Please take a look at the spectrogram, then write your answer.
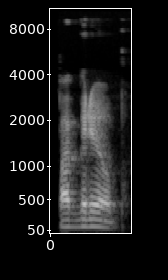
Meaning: masculine singular past indicative perfective of погрести́ (pogrestí)
- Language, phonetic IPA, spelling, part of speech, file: Russian, [pɐˈɡrʲɵp], погрёб, verb, Ru-погрёб.ogg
